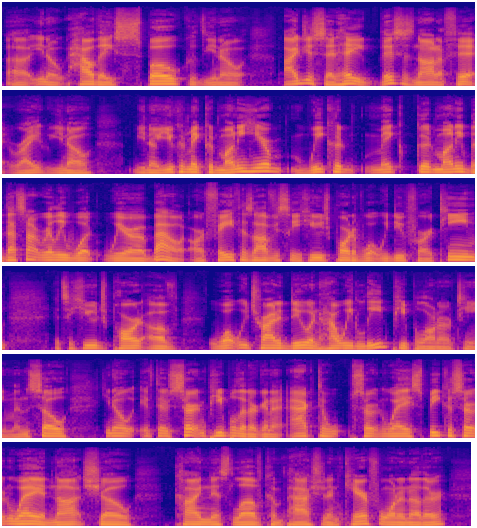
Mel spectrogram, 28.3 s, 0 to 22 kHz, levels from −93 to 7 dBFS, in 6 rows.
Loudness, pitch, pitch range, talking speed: -20 LUFS, 110 Hz, 100-120 Hz, 220 wpm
